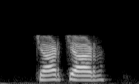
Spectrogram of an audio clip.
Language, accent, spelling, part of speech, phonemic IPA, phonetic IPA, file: Armenian, Eastern Armenian, ջառջառ, noun, /d͡ʒɑrˈd͡ʒɑr/, [d͡ʒɑrd͡ʒɑ́r], Hy-ջառջառ.ogg
- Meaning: thresher, threshing sledge, an implement of wood in which there are revolving axles dragged along by beasts for crushing the corn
